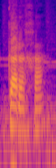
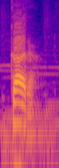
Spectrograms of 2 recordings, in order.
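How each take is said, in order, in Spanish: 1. El final conserva el sonido q antes de ra. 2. El final es un sonido ra simple.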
